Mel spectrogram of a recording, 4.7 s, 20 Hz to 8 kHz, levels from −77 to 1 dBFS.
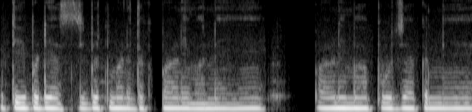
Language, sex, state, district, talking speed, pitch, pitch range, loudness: Garhwali, male, Uttarakhand, Uttarkashi, 140 wpm, 140 Hz, 135-140 Hz, -14 LUFS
